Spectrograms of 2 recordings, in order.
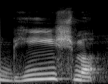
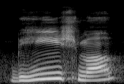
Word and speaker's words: भीष्म: भी की मात्रा बड़ी है, लंबा खींचना है। भी के साथ आधा श षटकोण वाला और म में अ मिक्स करेंगे भीष्म। भीष्म नहीं करना है इसको, भीष्म।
